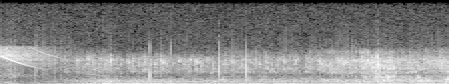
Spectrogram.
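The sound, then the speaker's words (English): A speedboat engine runs steadily across a lake, a loud low droning rumble with a rough, churning hiss above it that holds unchanged throughout, with no voices. “how about cooling off in a speedboat? All right, Betty Jane, a speedboat it is.”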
